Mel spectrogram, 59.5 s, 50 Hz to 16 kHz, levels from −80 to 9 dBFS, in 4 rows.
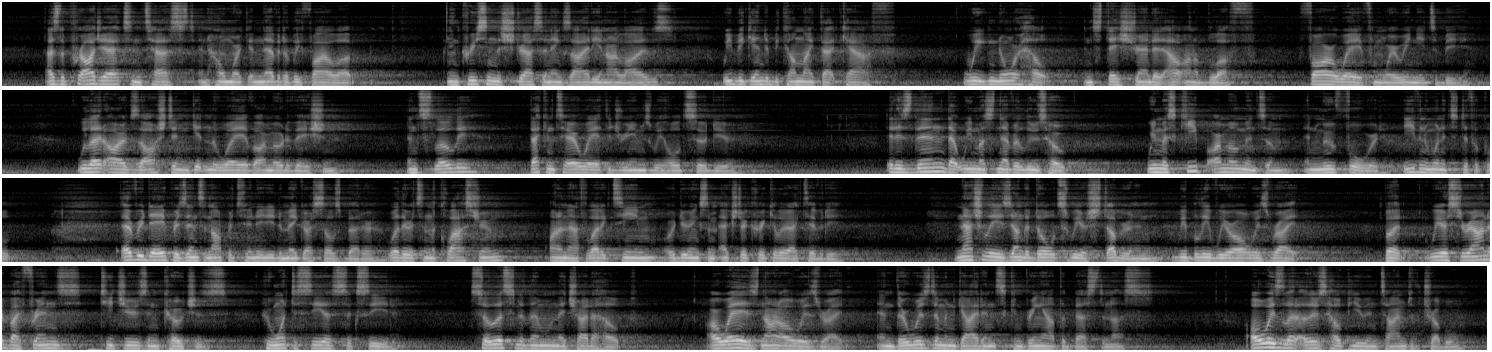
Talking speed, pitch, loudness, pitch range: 175 wpm, 125 Hz, -21 LUFS, 110-135 Hz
